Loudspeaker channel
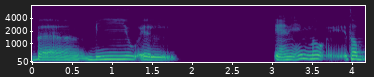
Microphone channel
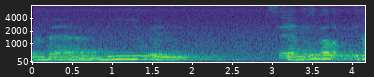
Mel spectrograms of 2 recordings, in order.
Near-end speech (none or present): present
